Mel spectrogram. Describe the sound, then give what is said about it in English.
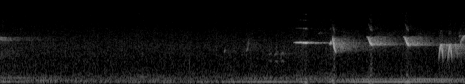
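A nightingale sings a quick run of bright, piercing notes and short trills over a steady low background hum. No one speaks. “You probably all know that Berlin is one of the best cities in the world to hear nightingales singing.”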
